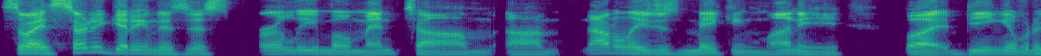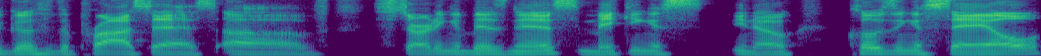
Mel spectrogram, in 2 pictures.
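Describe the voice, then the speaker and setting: Using a plain, everyday voice, a man with an American accent talks at a fairly quick pace and medium pitch, his intonation fairly even, the sound dry and close with no echo. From Virginia, US. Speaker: entrepreneur and podcast host. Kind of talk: interview conversation.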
